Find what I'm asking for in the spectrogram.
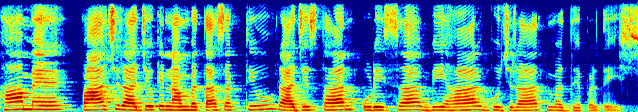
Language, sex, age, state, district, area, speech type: Hindi, female, 30-45, Rajasthan, Jaipur, urban, spontaneous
